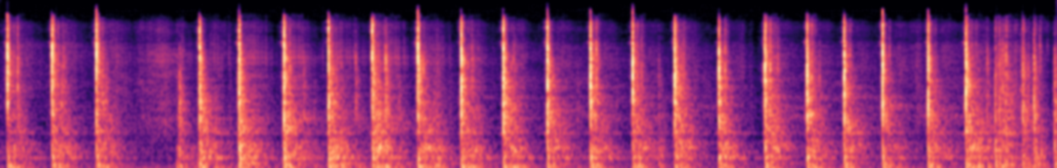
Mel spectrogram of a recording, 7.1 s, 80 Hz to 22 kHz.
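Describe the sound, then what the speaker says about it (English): Hand hammering on a standing seam metal roof: a steady run of about twenty sharp, close hammer strikes on the seam at an even, brisk rhythm, with no talk. "start hammering that at a 90 as best as I can"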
